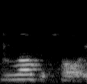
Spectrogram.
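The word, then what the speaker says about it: L'Hôpital: section 2 today uh the h is silent so it's pronounced lobitol you know the pronunciation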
